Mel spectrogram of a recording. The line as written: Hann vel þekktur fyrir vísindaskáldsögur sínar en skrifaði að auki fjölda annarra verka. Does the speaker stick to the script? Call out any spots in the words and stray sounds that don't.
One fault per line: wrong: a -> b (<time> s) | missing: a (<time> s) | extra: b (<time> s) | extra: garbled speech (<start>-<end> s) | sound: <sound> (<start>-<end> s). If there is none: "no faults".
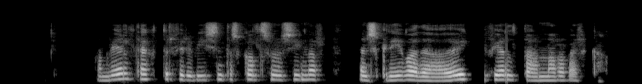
sound: dropout (4.7-4.8 s)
